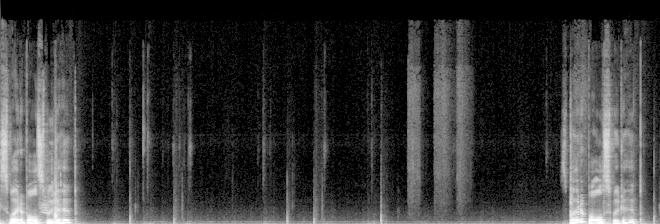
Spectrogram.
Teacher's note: He substituted an S sound for th and he couldn't say the R sound.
